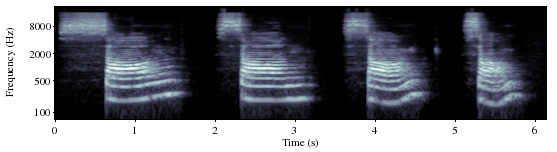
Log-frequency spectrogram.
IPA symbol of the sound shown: sɔŋ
